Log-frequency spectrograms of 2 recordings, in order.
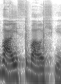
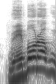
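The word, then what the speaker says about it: Weisbach: 달시 바이스 바흐식이 있어요. 얘가 달시 바이스 바흐식이에요. 얘가요. 웨버라고 읽는 분들이 있어요. 근데 웨버라고 읽으면 안 돼요.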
